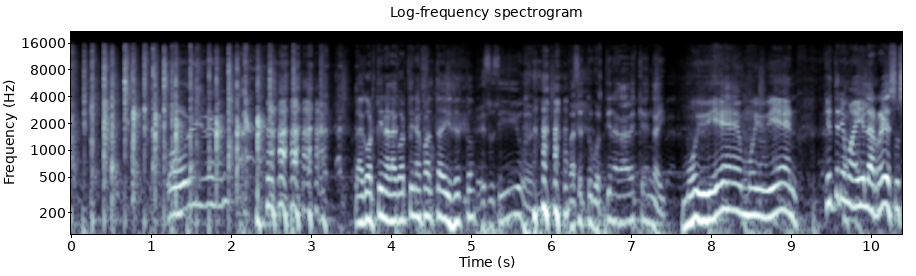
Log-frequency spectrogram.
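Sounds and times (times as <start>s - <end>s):
small group clapping applauding a music group: 0.0s - 3.3s
speech: 1.2s - 1.8s, 2.4s - 10.3s
laughter: 1.3s - 3.5s, 4.7s - 6.7s.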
